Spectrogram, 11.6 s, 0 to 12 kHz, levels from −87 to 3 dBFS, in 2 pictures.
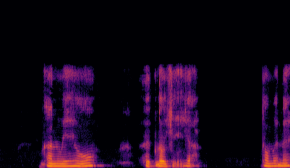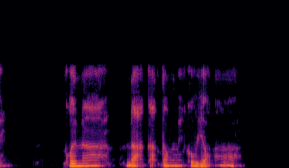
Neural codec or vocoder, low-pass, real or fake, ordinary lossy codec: codec, 16 kHz, 8 kbps, FunCodec, trained on LibriTTS, 25 frames a second; 7.2 kHz; fake; MP3, 64 kbps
